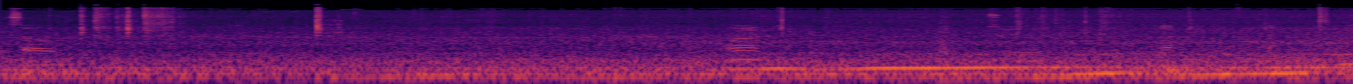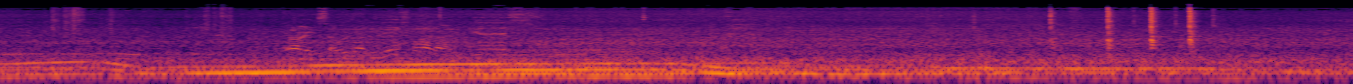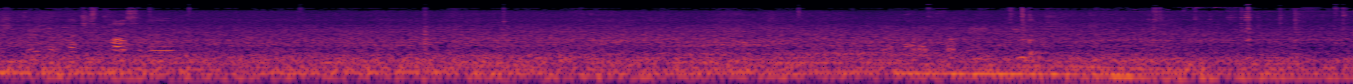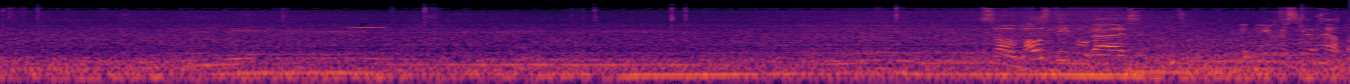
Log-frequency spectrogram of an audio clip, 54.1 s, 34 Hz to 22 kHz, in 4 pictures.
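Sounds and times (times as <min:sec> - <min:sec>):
metallic clicks of screws and wrench: 0:46.3 - 0:47.6.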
